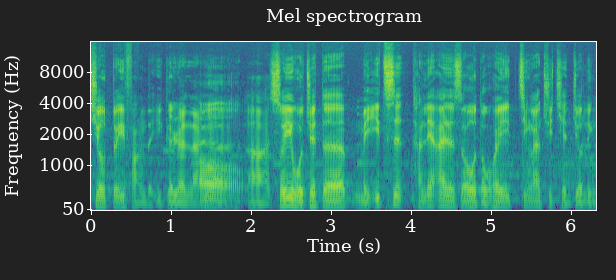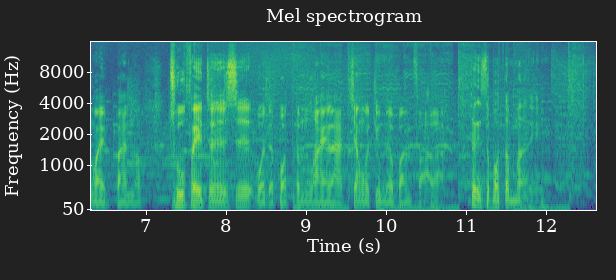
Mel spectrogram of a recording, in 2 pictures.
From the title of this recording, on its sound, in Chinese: 首次户外录音：彩虹节现场录制播客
